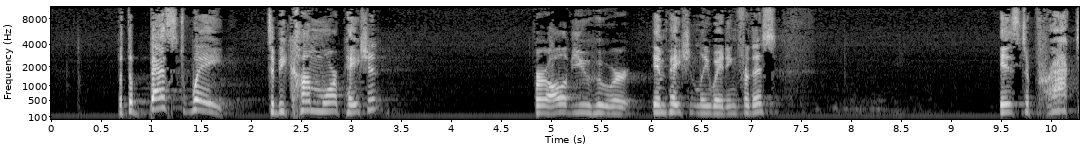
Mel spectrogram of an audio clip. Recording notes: Message delivered in Contemporary Worship Service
